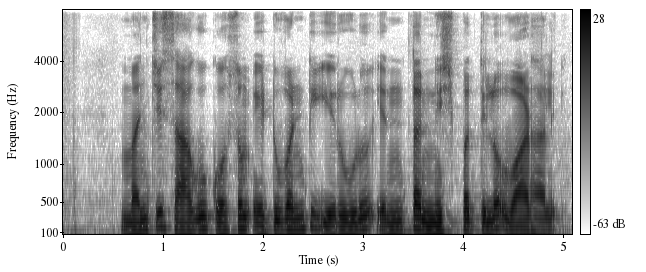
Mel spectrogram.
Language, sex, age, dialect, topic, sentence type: Telugu, male, 18-24, Telangana, agriculture, question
